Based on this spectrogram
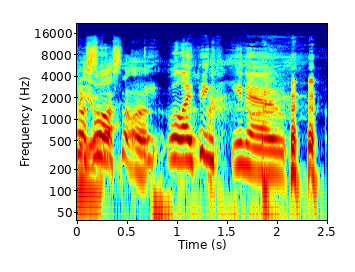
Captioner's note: laughing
